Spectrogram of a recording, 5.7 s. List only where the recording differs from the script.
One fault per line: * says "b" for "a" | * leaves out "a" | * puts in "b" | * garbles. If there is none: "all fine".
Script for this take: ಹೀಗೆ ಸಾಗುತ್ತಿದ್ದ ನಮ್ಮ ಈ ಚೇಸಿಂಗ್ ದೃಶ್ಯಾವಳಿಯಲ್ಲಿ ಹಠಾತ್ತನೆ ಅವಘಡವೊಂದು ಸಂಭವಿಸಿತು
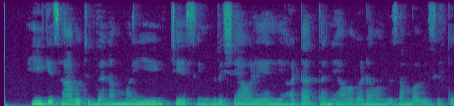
all fine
